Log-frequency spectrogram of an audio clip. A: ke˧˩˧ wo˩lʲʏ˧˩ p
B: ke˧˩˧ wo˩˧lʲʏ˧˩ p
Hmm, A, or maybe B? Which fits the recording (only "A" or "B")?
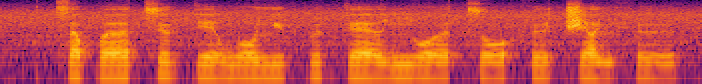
B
